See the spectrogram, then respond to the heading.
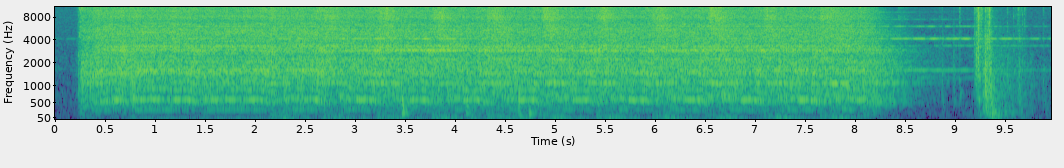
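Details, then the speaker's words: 2005 Pontiac Vibe 1.8, about 174k miles, towed in cranks-no-start: starter spins with uneven lopsided beat, only one cylinder pushing back, never catches; low compression. "well that doesn't sound too too good sounds like there's kind of fireing there on one cylinder but uh sure sound like I had three other dead ones it doesn't sound like it's got any compression um except for maybe one cylinder"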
